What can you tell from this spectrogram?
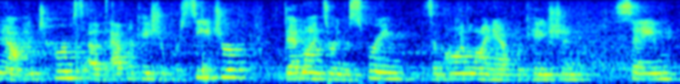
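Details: Adult woman; ordinary speech.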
